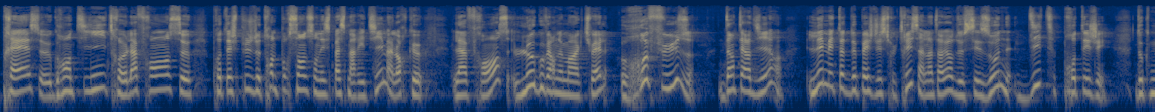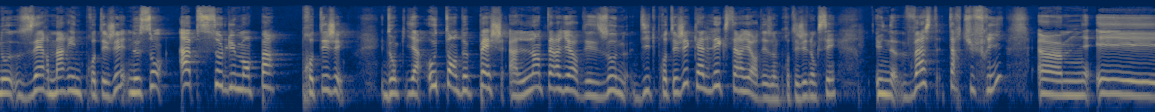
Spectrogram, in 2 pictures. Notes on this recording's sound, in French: Captation réalisée au théâtre de l'Européen.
